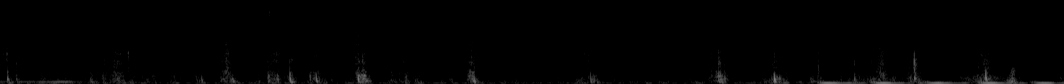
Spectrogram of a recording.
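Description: Faint rustling and soft irregular taps of stacked fabric fitted caps being handled, fingers lifting and flicking through their brims. A run of low muffled bumps comes near the end.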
